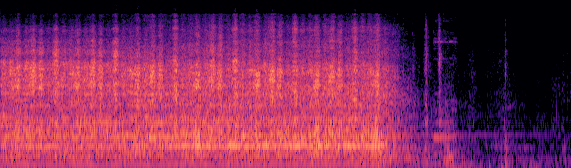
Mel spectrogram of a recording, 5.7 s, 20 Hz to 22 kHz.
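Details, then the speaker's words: 1969 Buick Riviera GS V8 unstarted for about 30 years, starter cranking: even beat of about 160 per minute for four seconds, then stops. It turns over freely, not seized, before a finger compression check. "sounds like it's turning over pretty good"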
